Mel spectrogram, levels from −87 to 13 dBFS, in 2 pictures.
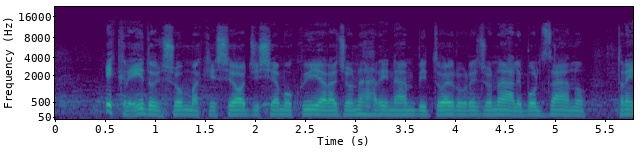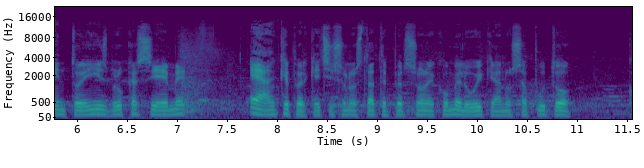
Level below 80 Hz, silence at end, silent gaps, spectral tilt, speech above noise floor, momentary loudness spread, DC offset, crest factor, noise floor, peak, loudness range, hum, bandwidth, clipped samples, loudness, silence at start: -74 dBFS; 0 s; none; -4 dB/octave; 21 dB; 8 LU; under 0.1%; 24 dB; -58 dBFS; -14 dBFS; 3 LU; none; 14.5 kHz; under 0.1%; -37 LUFS; 0 s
